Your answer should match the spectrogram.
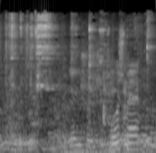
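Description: Glass dishes and cutlery clinking on a set table, with voices talking over it.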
